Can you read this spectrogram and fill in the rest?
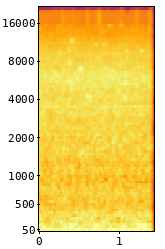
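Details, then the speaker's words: Used corn head of unknown history, fired up after checking row gearbox oil and adjusting the chains; steady even low rumble, no knocks, rattles or chain slap; normal running. "Everything sounds good. None of the chains have any slop in them, it doesn't look like."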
